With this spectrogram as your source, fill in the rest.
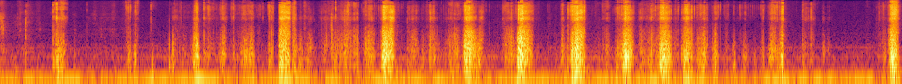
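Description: An orange plastic earpick scrapes the inner hole of a porous dried wheat gluten ring (fu) held in gloved hands. It makes a series of bright, crisp scratching and crunching strokes at an uneven pace, with short quiet gaps between them.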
